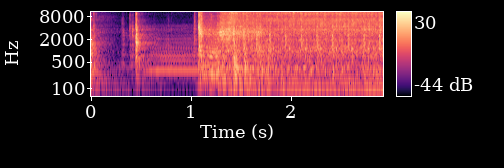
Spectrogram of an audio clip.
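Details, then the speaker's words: A project 2002's engine gets its first start since about 1987, roughly 30 years dormant, with the fuel pump running. The starter whirs briefly, then the engine catches quickly and settles into a steady, even run with no knocks or grinding, a normal start and rev. "It's the first thing you gotta do when you start a motor for the first time, you just rev it up. Hasn't ran since like 1987."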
